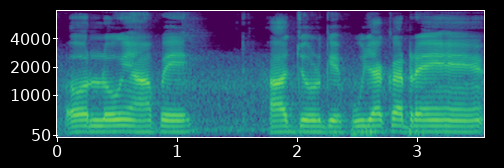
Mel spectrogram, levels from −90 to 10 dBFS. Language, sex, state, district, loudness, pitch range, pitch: Hindi, male, Uttar Pradesh, Lucknow, -14 LUFS, 135-140 Hz, 135 Hz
